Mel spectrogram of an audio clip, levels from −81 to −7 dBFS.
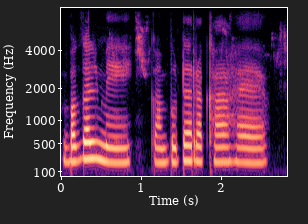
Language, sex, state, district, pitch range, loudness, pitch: Hindi, female, Jharkhand, Garhwa, 215-235 Hz, -18 LUFS, 225 Hz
